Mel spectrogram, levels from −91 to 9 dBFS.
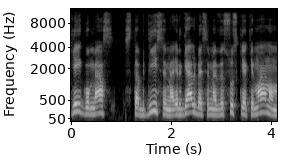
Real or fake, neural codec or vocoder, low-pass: real; none; 10.8 kHz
